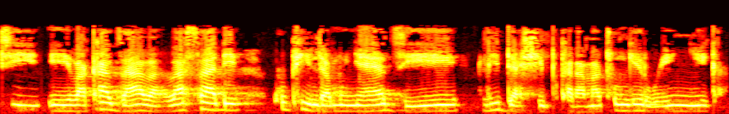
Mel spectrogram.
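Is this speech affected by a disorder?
No.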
